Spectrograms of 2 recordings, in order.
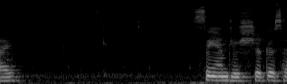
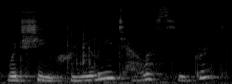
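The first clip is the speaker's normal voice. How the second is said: hushed narrator's whisper, softer; 6 dB quieter than usual. A narrator's reading. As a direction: breathe it like the hushed crowd. Hushed crowd wonders.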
